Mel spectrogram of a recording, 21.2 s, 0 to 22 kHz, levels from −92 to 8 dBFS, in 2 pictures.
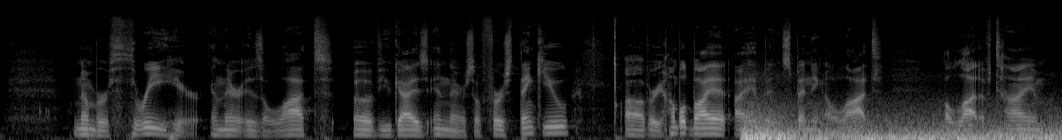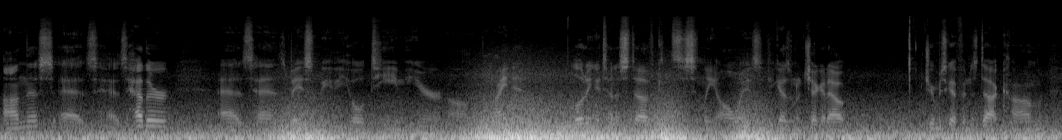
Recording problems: wind noise on the microphone; heavy; from 7.5 s on; 2 dB above the speech

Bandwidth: 14.5 kHz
